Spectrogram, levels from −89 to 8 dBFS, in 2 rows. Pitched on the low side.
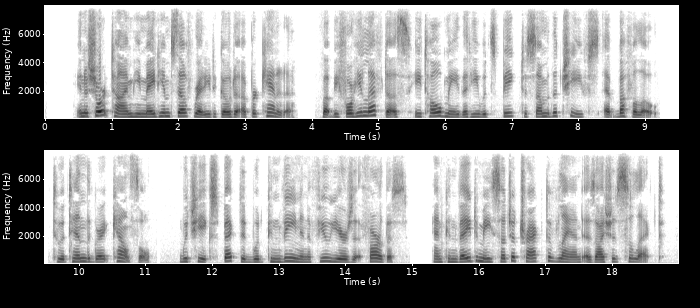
No: high, 215 Hz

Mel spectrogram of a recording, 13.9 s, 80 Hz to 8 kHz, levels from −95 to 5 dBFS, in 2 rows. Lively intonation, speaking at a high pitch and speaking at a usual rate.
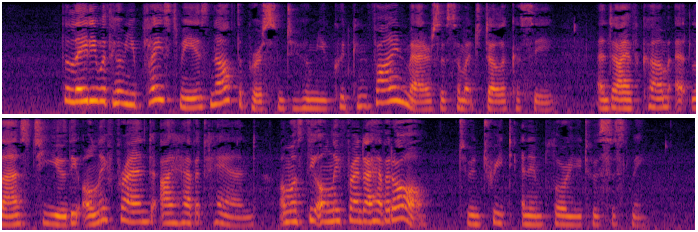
No: wide, 5.9 semitones; high, 205 Hz; fast, 225 wpm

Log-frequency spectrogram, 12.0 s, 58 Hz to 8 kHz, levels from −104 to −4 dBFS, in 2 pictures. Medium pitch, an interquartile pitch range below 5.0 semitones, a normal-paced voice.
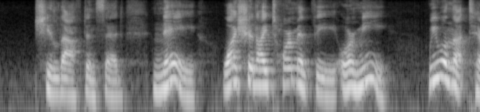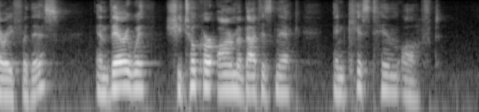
No: medium, 155 Hz; average, 5.3 semitones; average, 150 wpm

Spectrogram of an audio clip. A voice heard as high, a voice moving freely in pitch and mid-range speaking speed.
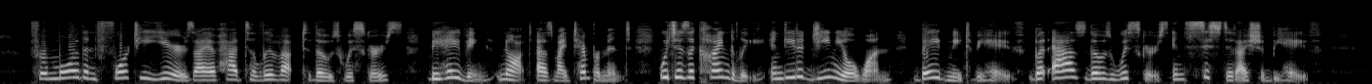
Yes: very high, 265 Hz; wide, 6.7 semitones; average, 170 wpm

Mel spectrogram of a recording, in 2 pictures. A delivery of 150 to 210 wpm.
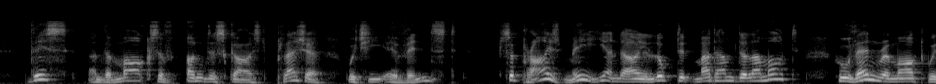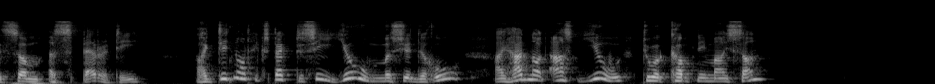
No: average, 140 wpm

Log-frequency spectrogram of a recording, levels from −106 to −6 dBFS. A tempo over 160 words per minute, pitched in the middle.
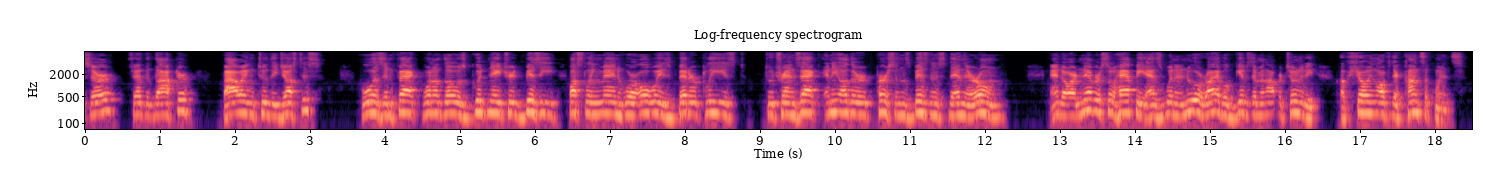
Yes: average, 180 wpm; medium, 180 Hz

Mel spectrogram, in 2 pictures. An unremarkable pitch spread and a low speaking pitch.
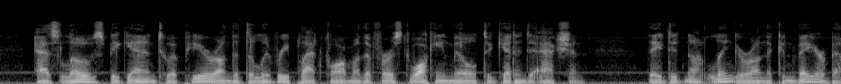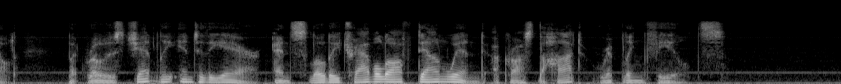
Yes: average, 4.0 semitones; very low, 85 Hz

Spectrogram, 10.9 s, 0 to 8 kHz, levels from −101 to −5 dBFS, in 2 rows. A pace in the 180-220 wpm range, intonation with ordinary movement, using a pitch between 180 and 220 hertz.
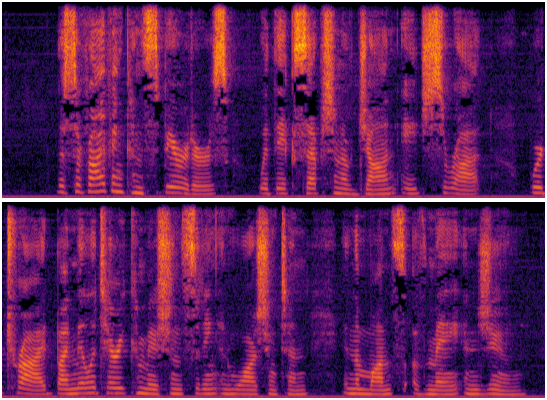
No: average, 140 wpm; average, 3.3 semitones; high, 190 Hz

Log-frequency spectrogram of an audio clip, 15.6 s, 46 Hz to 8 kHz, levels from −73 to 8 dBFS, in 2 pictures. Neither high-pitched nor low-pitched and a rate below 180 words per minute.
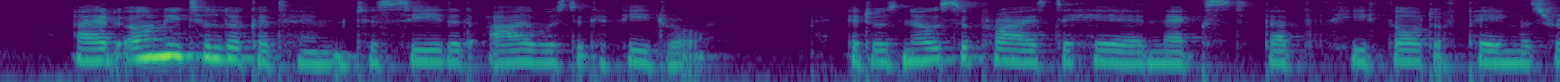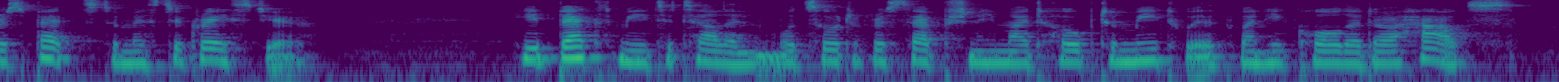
No: medium, 170 Hz; fast, 205 wpm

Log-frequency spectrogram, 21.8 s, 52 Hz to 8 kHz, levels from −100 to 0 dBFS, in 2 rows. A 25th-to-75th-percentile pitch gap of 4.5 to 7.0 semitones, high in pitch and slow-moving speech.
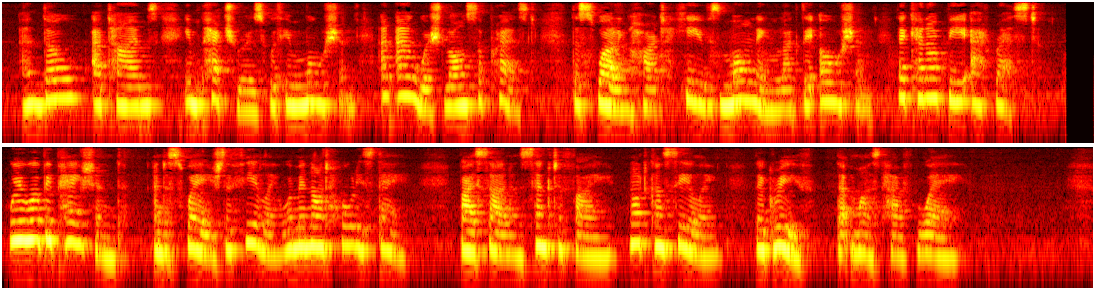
No: average, 3.7 semitones; high, 205 Hz; slow, 130 wpm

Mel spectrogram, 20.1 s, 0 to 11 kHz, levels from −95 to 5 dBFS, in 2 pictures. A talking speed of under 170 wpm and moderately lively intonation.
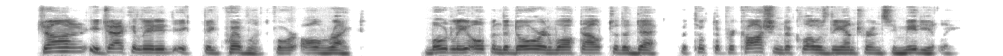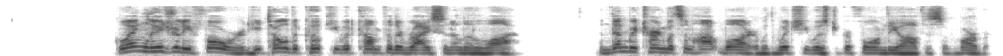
No: average, 180 wpm; average, 4.0 semitones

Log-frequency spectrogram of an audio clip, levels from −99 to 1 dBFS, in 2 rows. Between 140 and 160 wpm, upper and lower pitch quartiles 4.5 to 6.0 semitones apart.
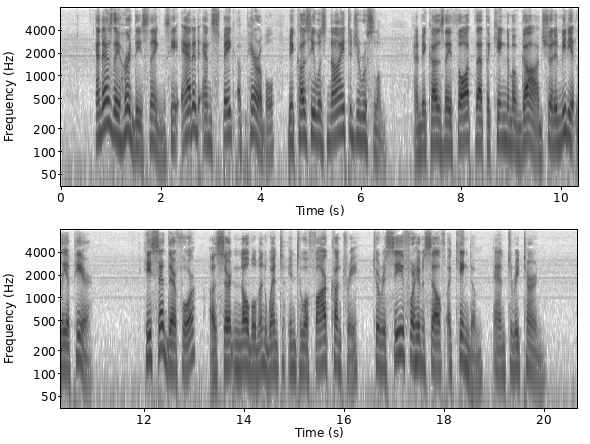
Yes: average, 150 wpm; average, 4.9 semitones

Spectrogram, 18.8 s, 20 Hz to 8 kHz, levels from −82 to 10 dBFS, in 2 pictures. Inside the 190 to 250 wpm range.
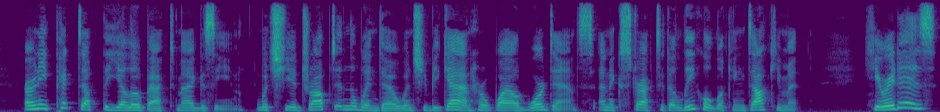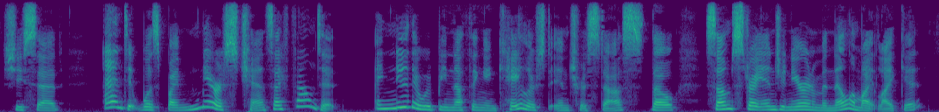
Yes: average, 200 wpm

